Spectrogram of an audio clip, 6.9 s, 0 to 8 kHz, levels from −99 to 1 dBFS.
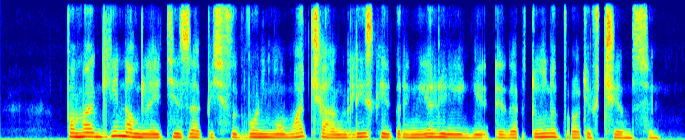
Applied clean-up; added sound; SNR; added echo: neural diffusion model UNIVERSE++.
